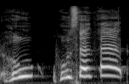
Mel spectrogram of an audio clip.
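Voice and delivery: husband caught off guard, in a high imitating voice; mock surprised husband. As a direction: imitate his startled disbelief. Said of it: "the husband was like".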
